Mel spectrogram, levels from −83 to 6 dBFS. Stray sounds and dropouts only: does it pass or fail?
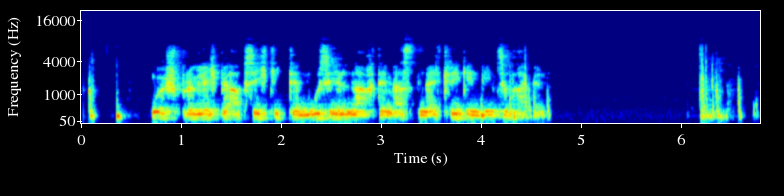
pass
